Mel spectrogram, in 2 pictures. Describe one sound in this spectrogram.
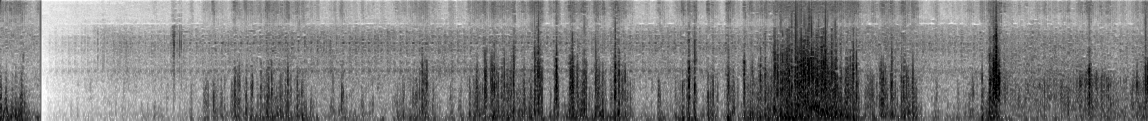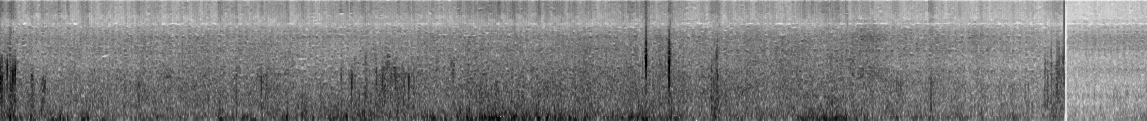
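Wind buffets loudly, rumbling and gusting outdoors.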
